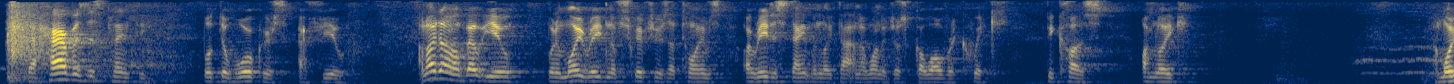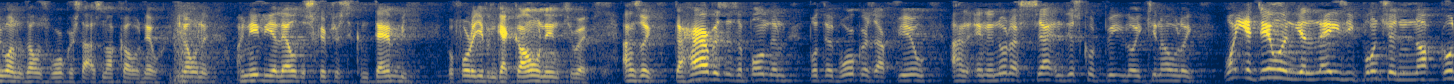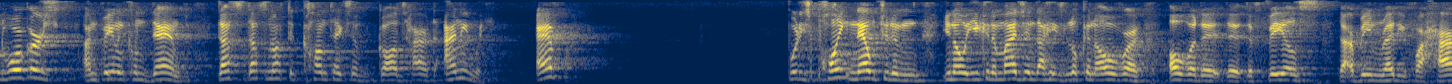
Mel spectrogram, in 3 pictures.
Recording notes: Recorded live in Liberty Church.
